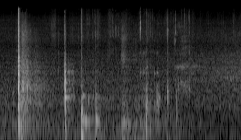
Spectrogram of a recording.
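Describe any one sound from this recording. Wood knocks and cracks as a log is split apart.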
